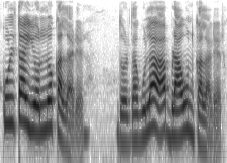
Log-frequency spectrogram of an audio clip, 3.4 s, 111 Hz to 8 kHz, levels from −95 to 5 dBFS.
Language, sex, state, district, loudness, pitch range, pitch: Bengali, female, Assam, Hailakandi, -13 LUFS, 220-285 Hz, 250 Hz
